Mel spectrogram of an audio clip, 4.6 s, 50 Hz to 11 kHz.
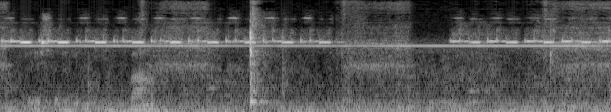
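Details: Steady high-pitched repeating electronic alarm tone from an SLE2000 neonatal ventilator, a pressure alarm going off while inspiratory/PEEP pressure settings are adjusted after alarm limits are widened.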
